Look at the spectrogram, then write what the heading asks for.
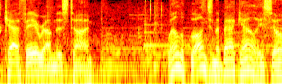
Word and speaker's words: Leblanc: I always pronounce it LeBlanc and I felt so stupid, but it's LeBlanc.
